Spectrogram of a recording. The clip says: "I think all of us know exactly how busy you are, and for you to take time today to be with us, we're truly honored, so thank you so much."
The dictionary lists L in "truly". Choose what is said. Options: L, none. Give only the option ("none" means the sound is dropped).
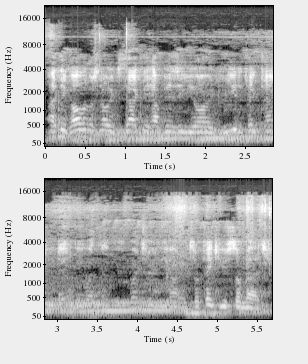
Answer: none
